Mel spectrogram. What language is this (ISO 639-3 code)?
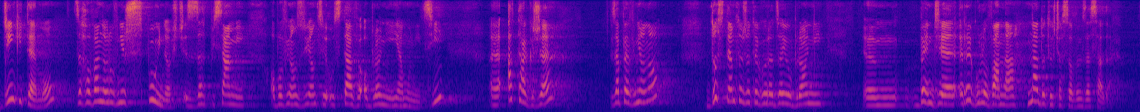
pol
